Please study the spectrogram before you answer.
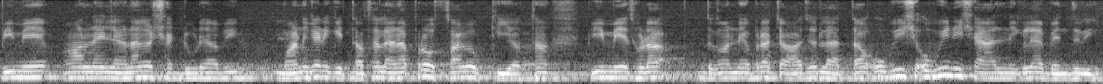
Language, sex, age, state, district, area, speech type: Dogri, male, 18-30, Jammu and Kashmir, Udhampur, rural, spontaneous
